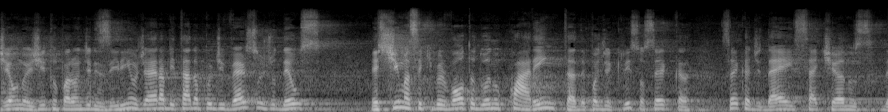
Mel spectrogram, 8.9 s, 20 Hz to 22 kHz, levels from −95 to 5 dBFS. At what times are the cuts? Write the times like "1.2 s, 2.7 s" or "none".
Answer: none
